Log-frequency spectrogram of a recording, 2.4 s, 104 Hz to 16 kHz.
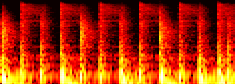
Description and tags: Loop for Dance
A beat meant for looping for use in dance music. It uses one of the kick drums from crispydinner's "Heavy Pounding" pack, a snare drum the origin of which I can not remember, an open hi-hat from the Korg M1 and a modification of a snare from AudioSauna's sampler's kit "Drums - Back To 808's". It is set at a tempo of 152 beats per minute.
loop, 152-bpm, beat, dance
